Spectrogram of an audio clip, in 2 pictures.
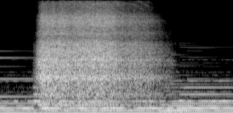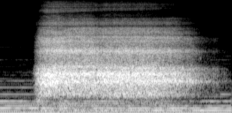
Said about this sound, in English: Now let's take another deep dragon breath, in and out.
